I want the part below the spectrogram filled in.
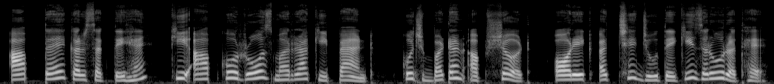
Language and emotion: Hindi, neutral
